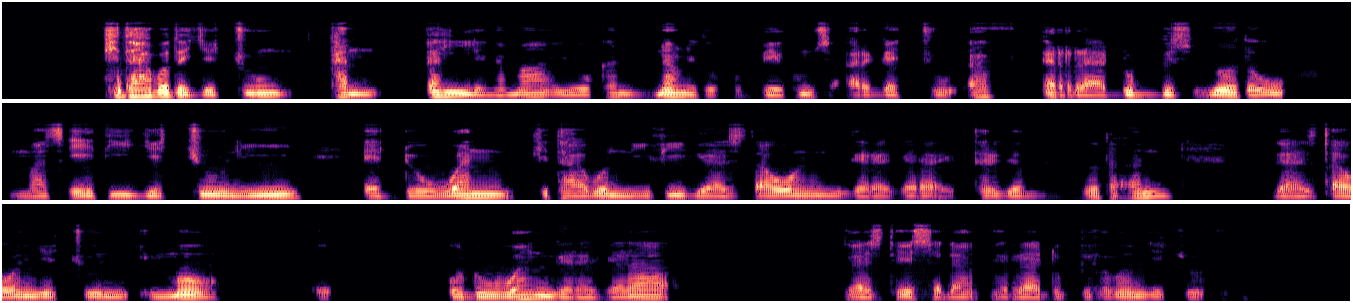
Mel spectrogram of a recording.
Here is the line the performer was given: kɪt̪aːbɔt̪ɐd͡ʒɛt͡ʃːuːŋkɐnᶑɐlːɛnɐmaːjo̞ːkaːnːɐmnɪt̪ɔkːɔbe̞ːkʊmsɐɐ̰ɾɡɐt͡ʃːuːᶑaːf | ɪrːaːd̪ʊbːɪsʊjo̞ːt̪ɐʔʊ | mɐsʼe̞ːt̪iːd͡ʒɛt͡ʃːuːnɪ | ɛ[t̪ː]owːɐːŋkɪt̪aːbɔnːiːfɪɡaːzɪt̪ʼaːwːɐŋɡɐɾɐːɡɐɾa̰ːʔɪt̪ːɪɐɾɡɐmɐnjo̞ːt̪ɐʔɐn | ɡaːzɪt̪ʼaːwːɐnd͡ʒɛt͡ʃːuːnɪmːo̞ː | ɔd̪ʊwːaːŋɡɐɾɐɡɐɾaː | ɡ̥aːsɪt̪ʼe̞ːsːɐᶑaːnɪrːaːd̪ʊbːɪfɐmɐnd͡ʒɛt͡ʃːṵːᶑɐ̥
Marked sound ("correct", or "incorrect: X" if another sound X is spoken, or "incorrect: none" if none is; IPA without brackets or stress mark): incorrect: d̪ː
